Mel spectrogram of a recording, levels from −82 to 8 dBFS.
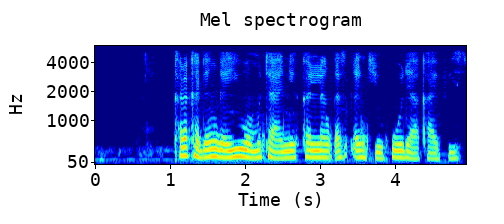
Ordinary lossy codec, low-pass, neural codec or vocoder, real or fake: none; 5.4 kHz; none; real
